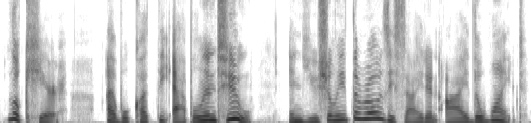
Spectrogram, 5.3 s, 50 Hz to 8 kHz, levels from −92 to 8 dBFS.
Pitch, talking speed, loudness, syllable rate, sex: 240 Hz, 225 wpm, -20 LUFS, 5.7 syllables/s, female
